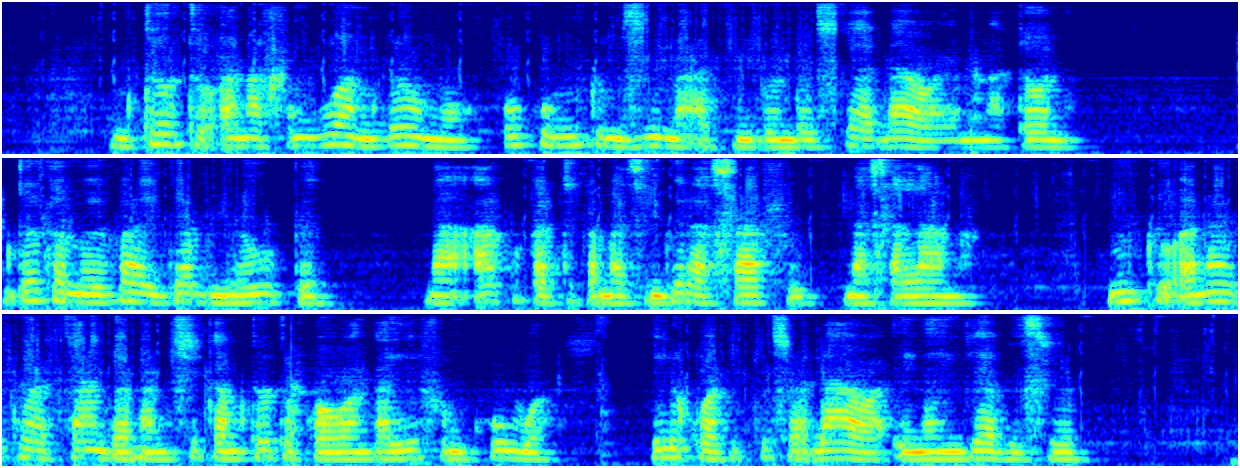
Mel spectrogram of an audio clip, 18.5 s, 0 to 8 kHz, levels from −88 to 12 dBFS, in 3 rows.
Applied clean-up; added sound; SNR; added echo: neural separator model SepFormer DNS4.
